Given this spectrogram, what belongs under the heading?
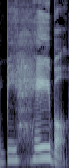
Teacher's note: sometimes some speakers will add like an H sound.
